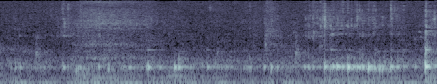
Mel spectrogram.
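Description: A thin stream of just-boiled water poured from a porcelain pot into a porcelain teapot over loose herbal tea, a steady trickle that grows louder near the end.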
